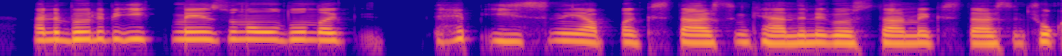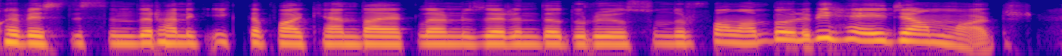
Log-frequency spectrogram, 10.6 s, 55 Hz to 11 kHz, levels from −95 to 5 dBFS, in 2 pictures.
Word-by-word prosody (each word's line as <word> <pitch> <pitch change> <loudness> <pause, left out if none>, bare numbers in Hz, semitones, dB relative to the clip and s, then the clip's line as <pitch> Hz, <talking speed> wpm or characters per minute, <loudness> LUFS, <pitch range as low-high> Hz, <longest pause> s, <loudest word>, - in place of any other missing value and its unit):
hani, 255 0 +1
böyle 275 0 +4
bir 275 - -2
ilk 275 0 0
mezun 275 0 +2
olduğunda, 265 -1 +3
ııı, 245 - +3 0.5
hep 280 +5 -4
iyisini 230 +1 -4
yapmak 205 -1 -2
istersin, 205 0 0
kendini 195 -1 +1
göstermek 195 0 +1
istersin, 190 0 -2
çok 220 +2 -1
heveslisindir, 190 -1 0
hani, 190 -1 +1
ilk 210 -1 -12
defa 190 -1 +1
kendi 180 0 -2
ayaklarının 180 0 +1
üzerinde 180 0 0
duruyorsundur 180 +1 -3
falan, 195 +1 -3
böyle 270 -1 +3
bir 310 -1 +4
heyecan 235 -6 +2
vardır. - - -8
200 Hz, 160 wpm, -24 LUFS, 185-240 Hz, 0.5 s, böyle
